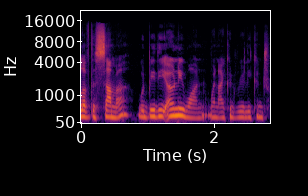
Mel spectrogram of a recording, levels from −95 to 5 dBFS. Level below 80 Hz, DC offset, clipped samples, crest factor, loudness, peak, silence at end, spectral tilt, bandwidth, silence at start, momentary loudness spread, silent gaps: -78 dBFS; under 0.1%; under 0.1%; 18 dB; -32 LUFS; -14 dBFS; 0 s; -4 dB/octave; 15 kHz; 0 s; 14 LU; none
